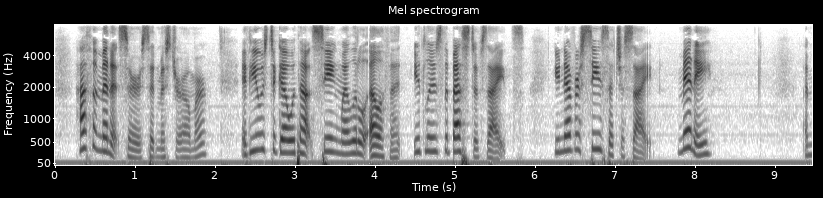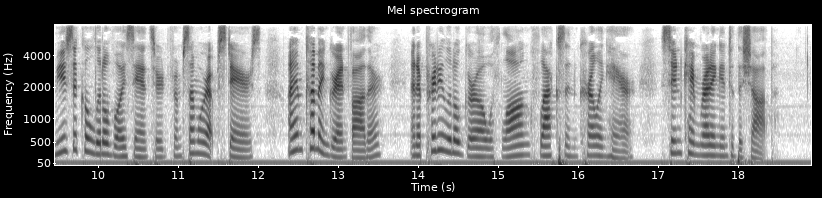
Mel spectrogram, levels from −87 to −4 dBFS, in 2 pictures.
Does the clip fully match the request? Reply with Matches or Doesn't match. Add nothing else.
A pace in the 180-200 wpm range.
Matches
